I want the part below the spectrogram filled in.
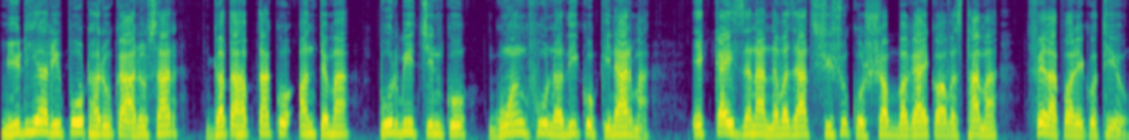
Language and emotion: Nepali, neutral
